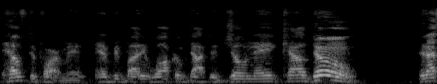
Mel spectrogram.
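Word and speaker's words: Joneigh Khaldun: Joneigh Caldoon.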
